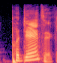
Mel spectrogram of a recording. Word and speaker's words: Pedantic: then check out Pedantic. I said that right, right? – Yes.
